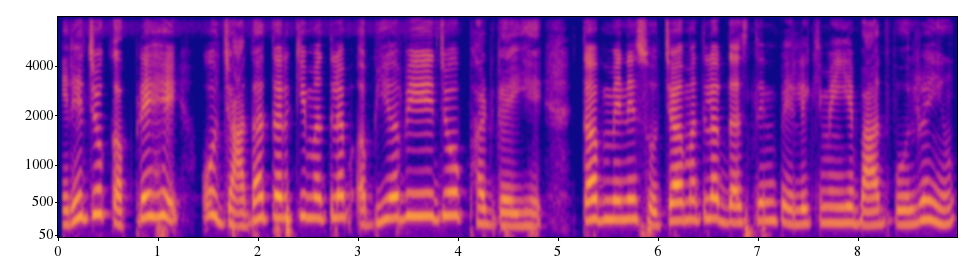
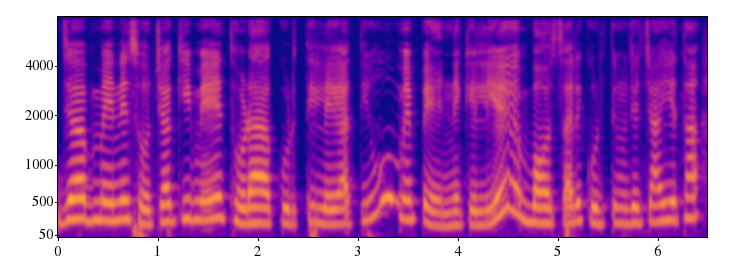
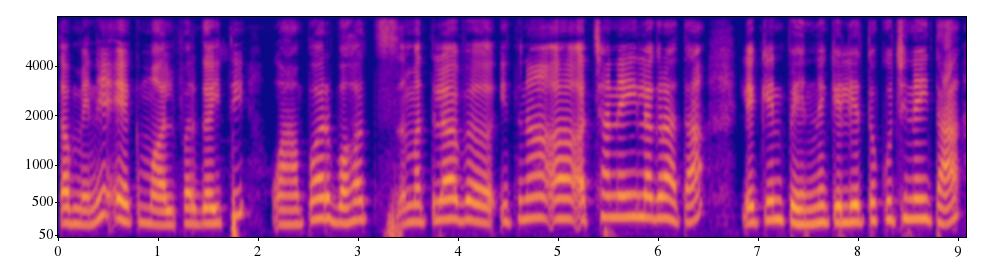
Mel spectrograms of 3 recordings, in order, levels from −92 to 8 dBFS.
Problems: constant background noise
